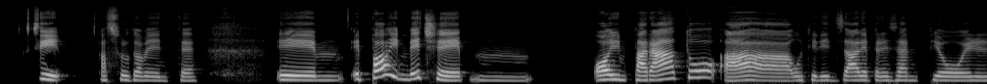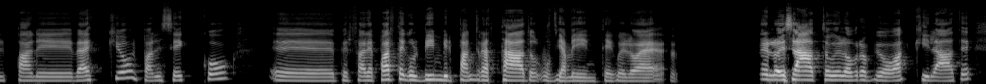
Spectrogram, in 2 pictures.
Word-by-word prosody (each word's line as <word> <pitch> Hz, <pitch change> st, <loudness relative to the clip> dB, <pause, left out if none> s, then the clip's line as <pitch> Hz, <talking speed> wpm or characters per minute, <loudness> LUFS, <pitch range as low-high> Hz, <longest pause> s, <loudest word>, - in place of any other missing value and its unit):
sì, 230 Hz, -7 st, 0 dB, 0.4 s
assolutamente. 185 Hz, -4 st, -7 dB, 0.7 s
Ehm, 200 Hz, -2 st, 0 dB
e 245 Hz, -, -4 dB
poi, 350 Hz, -, +4 dB
invece, 230 Hz, -, 0 dB
mhmm, 185 Hz, -4 st, -15 dB, 0.7 s
ho 215 Hz, +2 st, +5 dB
imparato 250 Hz, +9 st, +2 dB
a 180 Hz, -2 st, +1 dB
utilizzare, 190 Hz, +1 st, -5 dB
per 195 Hz, -1 st, -9 dB
esempio, 185 Hz, 0 st, -6 dB
il 180 Hz, 0 st, -8 dB
pane 180 Hz, -1 st, -4 dB
vecchio, 205 Hz, -, -2 dB
il 285 Hz, -, -9 dB
pane 180 Hz, +1 st, -5 dB
secco, 205 Hz, +8 st, -6 dB, 0.4 s
ehm, 175 Hz, -3 st, -4 dB
per 185 Hz, +1 st, -9 dB
fare 185 Hz, +1 st, -1 dB
a -, -, -14 dB
parte 220 Hz, +2 st, +3 dB
col 205 Hz, -2 st, +1 dB
bimby 210 Hz, +1 st, +1 dB
il 190 Hz, -, -12 dB
pan 195 Hz, 0 st, +2 dB
grattato, 185 Hz, -2 st, +4 dB
ovviamente, 165 Hz, -2 st, -4 dB
quello 160 Hz, -2 st, -4 dB
è, 155 Hz, 0 st, +1 dB
mhmm, -, -, -15 dB, 0.8 s
quello 230 Hz, -3 st, +2 dB
esatto, 210 Hz, 0 st, +8 dB
quello 200 Hz, -1 st, +2 dB
proprio 195 Hz, -3 st, -3 dB
a 190 Hz, +1 st, +1 dB
chilate, 185 Hz, +4 st, -1 dB
195 Hz, 120 wpm, -23 LUFS, 180-210 Hz, 0.8 s, esatto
